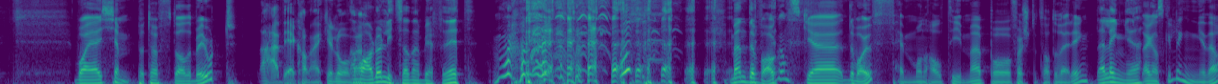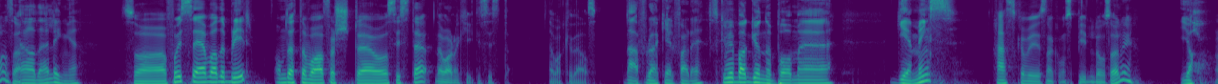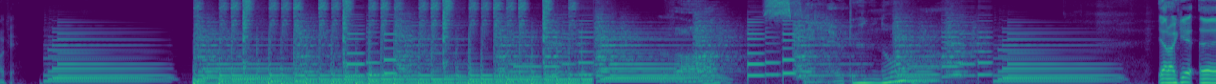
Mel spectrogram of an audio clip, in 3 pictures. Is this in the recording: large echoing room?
no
